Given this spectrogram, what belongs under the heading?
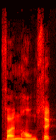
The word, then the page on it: fanhuhngsik: cantonese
